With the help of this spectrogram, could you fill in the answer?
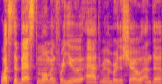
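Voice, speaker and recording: Speaking with a Spanish accent at a fairly high pitch, a man keeps a moderate pace and ordinary pitch variation, with big swings in loudness, in a very clean recording over a silent background. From Chile. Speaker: MMA interviewer. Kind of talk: interview.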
